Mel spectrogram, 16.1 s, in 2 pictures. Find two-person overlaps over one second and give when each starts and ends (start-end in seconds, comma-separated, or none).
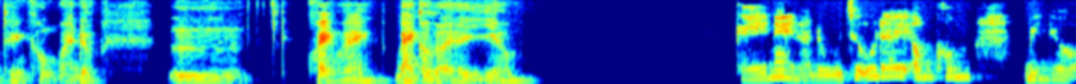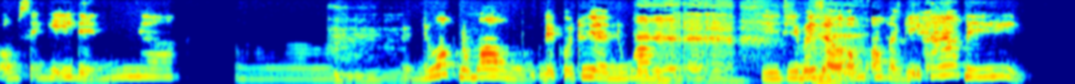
none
